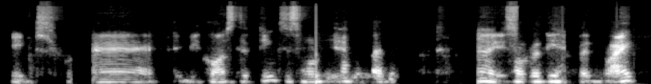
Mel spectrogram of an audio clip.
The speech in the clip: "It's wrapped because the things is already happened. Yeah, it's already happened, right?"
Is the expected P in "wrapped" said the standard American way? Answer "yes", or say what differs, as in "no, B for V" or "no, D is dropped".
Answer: no, P is dropped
